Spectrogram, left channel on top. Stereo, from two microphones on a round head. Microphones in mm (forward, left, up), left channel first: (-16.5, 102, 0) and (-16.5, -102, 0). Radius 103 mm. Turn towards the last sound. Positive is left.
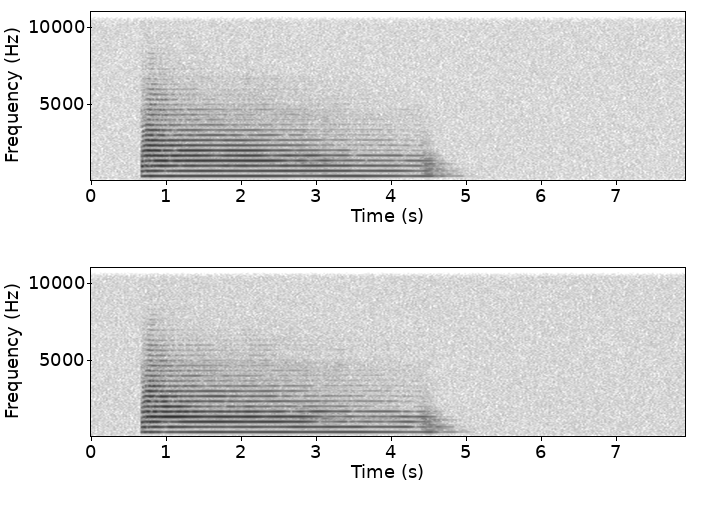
turn(degrees=5)  # may be behind; listen again after turning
